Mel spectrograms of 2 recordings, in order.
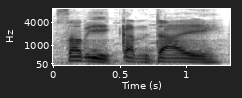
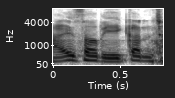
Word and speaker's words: สรีกัญไชย: ตาม อักษร ธรรม ล้านนา ออก เสียง ว่า สลิ่ กัน ใจ บาง แห่ง ใช้ สวี กัน ใช้ ก็ มี หมาย ถึง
